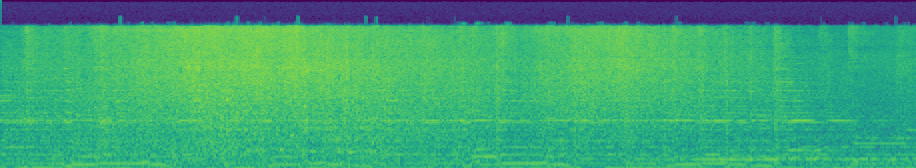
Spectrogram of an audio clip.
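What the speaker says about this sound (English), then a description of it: "every wave breaks slightly different than the one before" Ocean waves break and churn continuously, a loud, dense roar of surf with wind that swells and eases without pause.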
